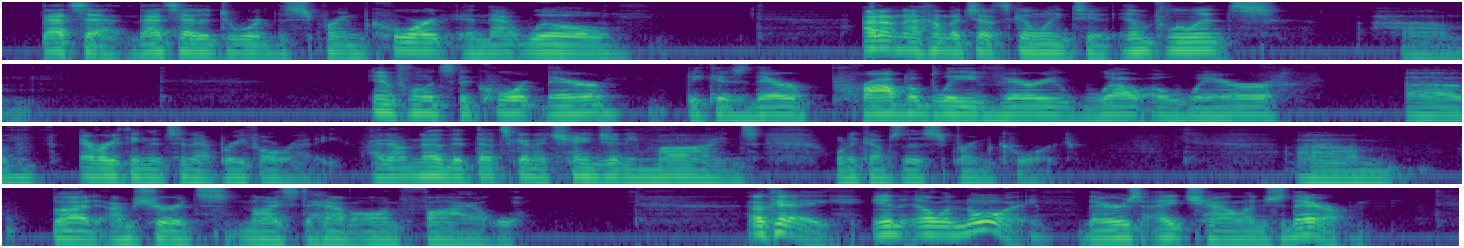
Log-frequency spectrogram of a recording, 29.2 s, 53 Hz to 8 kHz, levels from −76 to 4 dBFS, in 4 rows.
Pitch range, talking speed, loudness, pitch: 95-120 Hz, 145 wpm, -25 LUFS, 110 Hz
